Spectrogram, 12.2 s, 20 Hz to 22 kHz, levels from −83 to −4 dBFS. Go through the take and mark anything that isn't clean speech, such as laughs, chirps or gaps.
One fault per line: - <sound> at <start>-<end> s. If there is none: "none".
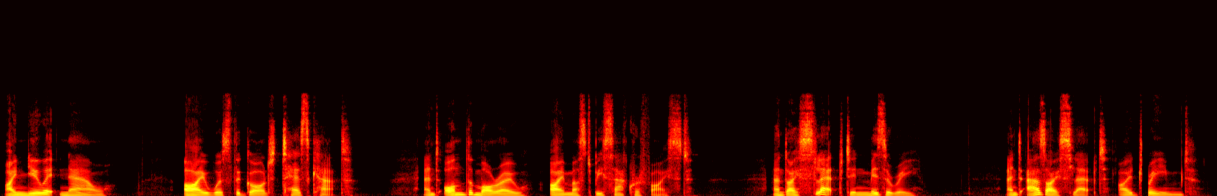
- dropout at 11.4-11.5 s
